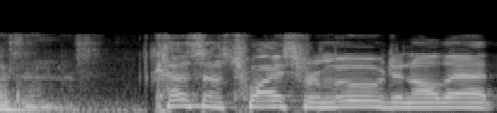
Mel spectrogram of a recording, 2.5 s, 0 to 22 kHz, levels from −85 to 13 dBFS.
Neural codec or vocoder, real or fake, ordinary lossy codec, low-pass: none; real; Opus, 64 kbps; 7.2 kHz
